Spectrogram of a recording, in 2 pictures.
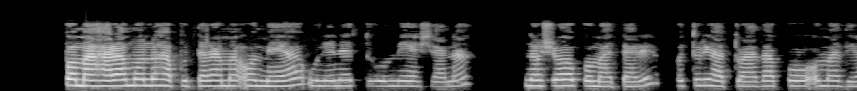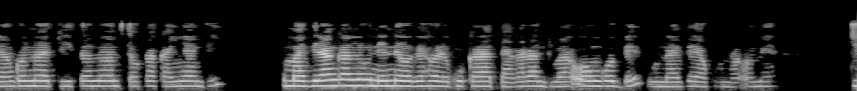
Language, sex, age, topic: Oshiwambo, female, 18-24, agriculture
